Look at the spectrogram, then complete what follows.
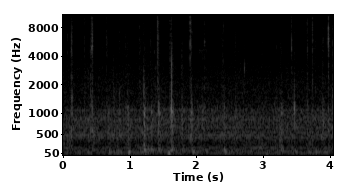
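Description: Faint, irregular clicking of keys on a keyboard as text is typed, several keystrokes a second with uneven gaps.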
